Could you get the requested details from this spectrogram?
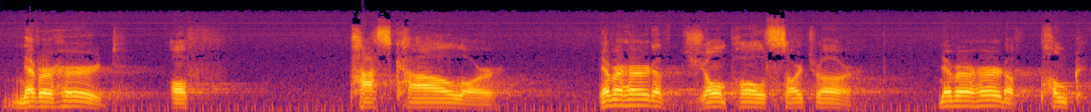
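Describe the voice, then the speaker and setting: Northern Irish preacher in a reverberant hall. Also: male voice, medium pitch. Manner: earnest, rhetorical repetition and dramatic pauses. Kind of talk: sermon to a congregation. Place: large hall or church, speaking to a live audience. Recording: long reverb of a large hall.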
